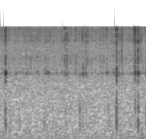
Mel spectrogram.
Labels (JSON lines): {"label": "ambient", "recorder": "HydroMoth"}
